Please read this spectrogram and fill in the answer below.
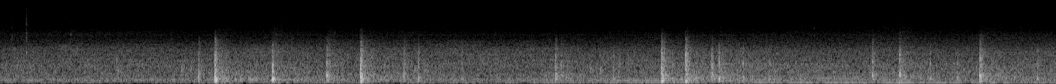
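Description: Distant aerial fireworks shells bursting in a series of sharp bangs, bunched a couple of seconds in and again over the second half, over a steady low hum.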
